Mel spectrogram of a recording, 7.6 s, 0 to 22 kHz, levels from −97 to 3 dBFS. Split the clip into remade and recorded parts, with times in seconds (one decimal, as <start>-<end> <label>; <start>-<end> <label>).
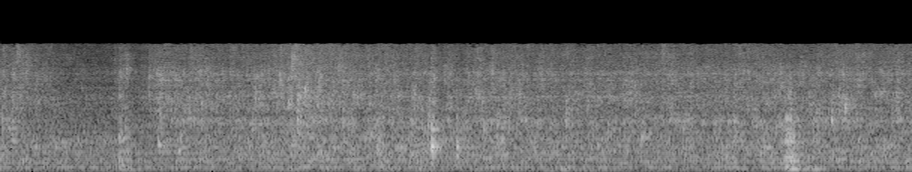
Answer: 0.0-7.6 recorded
